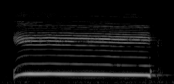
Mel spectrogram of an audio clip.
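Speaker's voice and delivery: high shrill-free squeal of fright, loud and high; girls' scream. A narrator's reading. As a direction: shriek in fright at the snake. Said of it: "screamed all the girls".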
